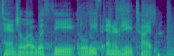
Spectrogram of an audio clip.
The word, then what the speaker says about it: Tangela: And yes, it is pronounced Tangela with the leaf energy type reverse holo pattern.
